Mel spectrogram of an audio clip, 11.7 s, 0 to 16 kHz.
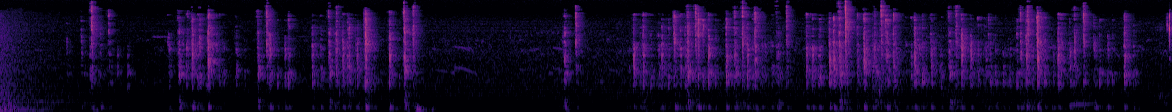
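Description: Quick clattering keystrokes on a computer keyboard come in bursts of rapid typing separated by short pauses, close and fairly quiet, while notes are taken on Tekken 8 Devil Jin play.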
